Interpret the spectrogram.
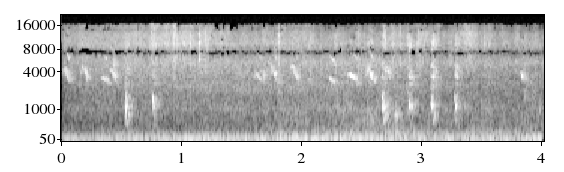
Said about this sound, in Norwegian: her hører vi høna Silvia, som er hovedpersonen i boka mi, og her har hun blitt hønemor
